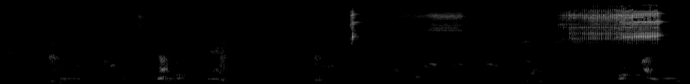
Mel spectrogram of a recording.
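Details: A katydid (Japanese kirigirisu, an autumn insect) gives a sharp tick followed by loud, high, scratchy buzzes lasting about a second each.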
